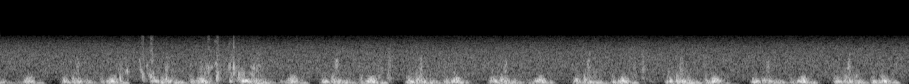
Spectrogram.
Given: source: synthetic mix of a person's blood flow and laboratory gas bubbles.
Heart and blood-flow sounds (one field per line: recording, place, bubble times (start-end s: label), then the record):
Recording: Doppler ultrasound of blood flow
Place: precordium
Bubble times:
1.15-1.31 s: bubbles
1.38-1.76 s: bubbles
2.00-2.22 s: bubbles
2.25-2.60 s: bubbles
From the record:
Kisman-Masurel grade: 222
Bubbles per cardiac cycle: several, 3 to 8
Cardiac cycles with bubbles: 10 to 50%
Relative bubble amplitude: moderate (0.250 to 0.450)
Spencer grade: 2 (many but less than half of the cardiac periods contain bubble signals, singularly or in groups)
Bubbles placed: anywhere in the cardiac cycle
